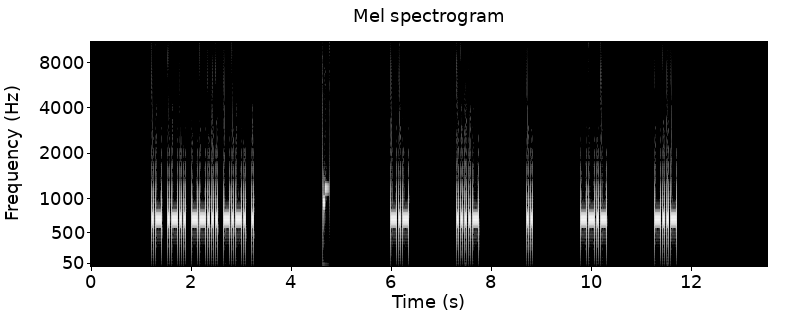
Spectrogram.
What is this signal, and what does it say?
Morse code, heard as a keyed tone, about 30 wpm, spaced as for 13 wpm, 700 Hz. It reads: AL7CE K4IQX
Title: USA Call Signs - 5 Characters - 8x Character Spacing - 30wpm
